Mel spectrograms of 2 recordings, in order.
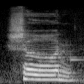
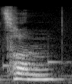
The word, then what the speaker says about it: เชิญ: คน นึก ออก มย ส่วน สระ เอิ อย่าง เงี้ย เรา จะ ออก เสียง ค่อน ข้าง ยาว ใช่ ไหม คะ แบบ เชิน แต่ ว่า ใน ภาษา จีน น่ะ ก็ จะ พูด สั้น หน่อย เป็น เอ อย่าง เงี้ย นะ คะ เรา พูด เชิญ แต่ ภาษา จีน จะ ออก เสียง เชิน อ่ะ เดี๋ยว เรา ลอง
